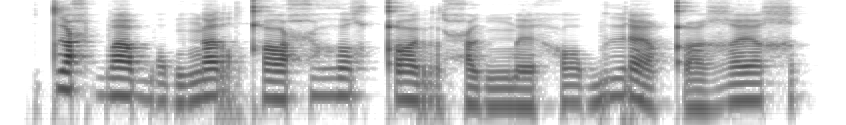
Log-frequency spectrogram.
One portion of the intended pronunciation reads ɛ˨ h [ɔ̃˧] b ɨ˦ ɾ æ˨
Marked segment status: incorrect: ɔ˧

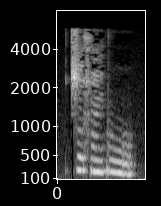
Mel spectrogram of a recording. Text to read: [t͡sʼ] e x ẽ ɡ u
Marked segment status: incorrect: t͡ʃ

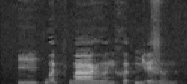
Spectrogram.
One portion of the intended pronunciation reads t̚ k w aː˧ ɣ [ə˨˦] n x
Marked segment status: correct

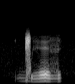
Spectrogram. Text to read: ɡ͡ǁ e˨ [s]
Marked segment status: incorrect: z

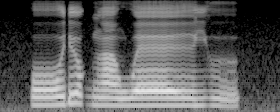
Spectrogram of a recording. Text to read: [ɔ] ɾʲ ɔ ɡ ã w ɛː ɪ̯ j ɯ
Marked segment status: incorrect: o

